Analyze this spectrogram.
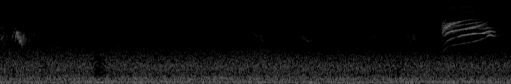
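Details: Pine Siskin at a backyard bird feeder in Calgary, Alberta, 9:50 am on 9 August 2021, giving a few thin high chirps, then a harsh, buzzy rising zreee near the end, over a steady low rumble.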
